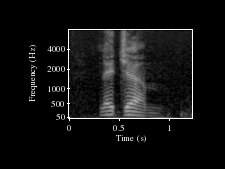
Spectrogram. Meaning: vegetable
- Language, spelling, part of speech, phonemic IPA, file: Jèrriais, lédgeunme, noun, /led͡ʒœm/, Jer-Lédgeunme.ogg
